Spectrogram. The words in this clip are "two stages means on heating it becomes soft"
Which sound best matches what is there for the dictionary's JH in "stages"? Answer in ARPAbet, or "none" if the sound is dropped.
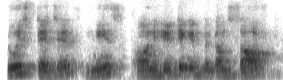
CH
